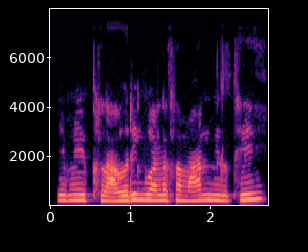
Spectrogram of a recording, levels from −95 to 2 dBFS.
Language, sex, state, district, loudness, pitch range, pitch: Chhattisgarhi, female, Chhattisgarh, Jashpur, -20 LUFS, 205-225 Hz, 220 Hz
